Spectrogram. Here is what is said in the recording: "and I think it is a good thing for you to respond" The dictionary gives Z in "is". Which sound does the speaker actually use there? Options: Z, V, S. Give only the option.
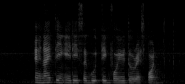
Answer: S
